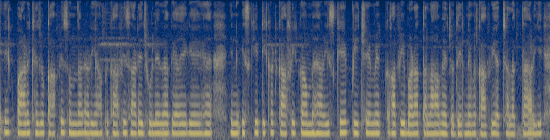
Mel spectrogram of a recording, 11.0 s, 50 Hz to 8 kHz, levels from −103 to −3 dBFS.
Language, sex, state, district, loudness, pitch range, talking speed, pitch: Hindi, female, Bihar, Lakhisarai, -30 LUFS, 200-210 Hz, 205 wpm, 200 Hz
